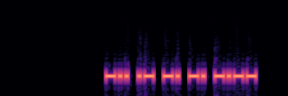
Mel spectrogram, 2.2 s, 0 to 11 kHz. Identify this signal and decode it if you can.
Morse code, heard as a keyed tone, about 47 wpm, 700 Hz. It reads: DANNY
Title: USA Common Names - 50wpm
